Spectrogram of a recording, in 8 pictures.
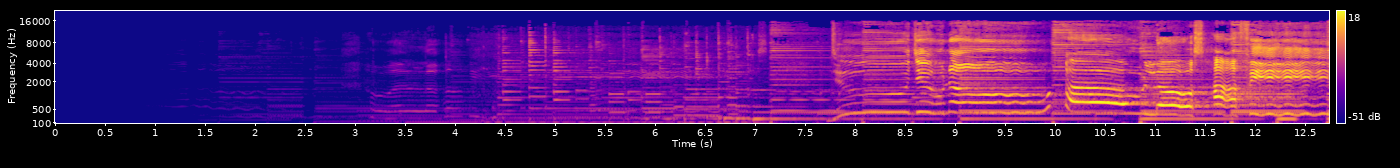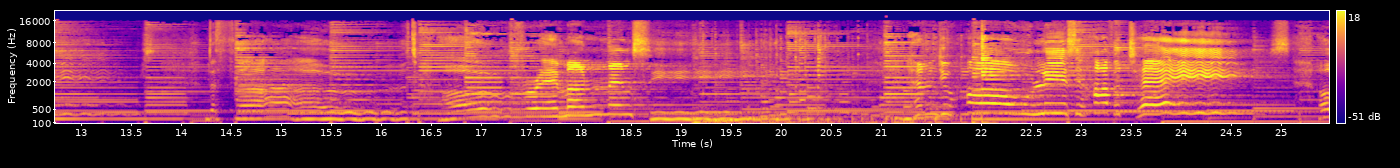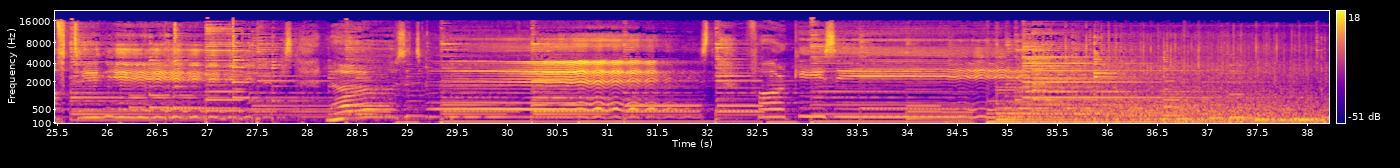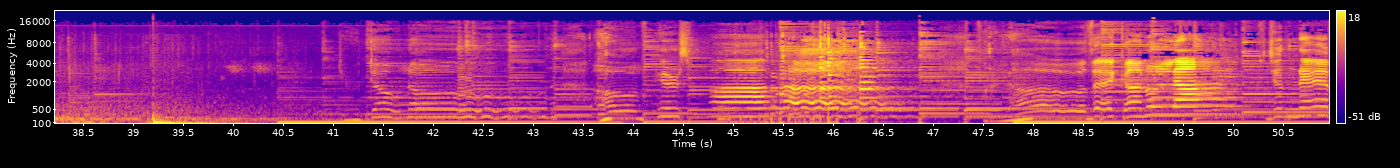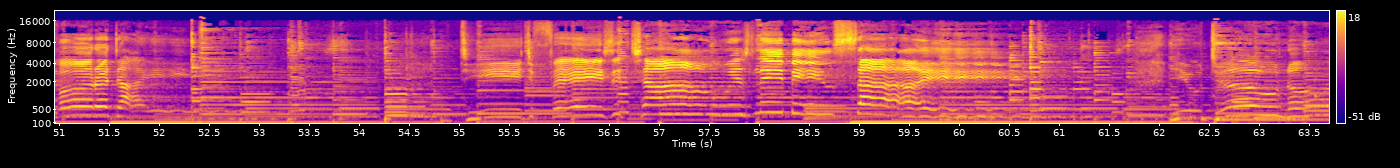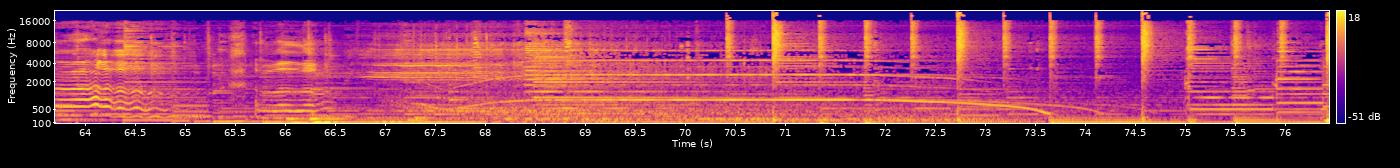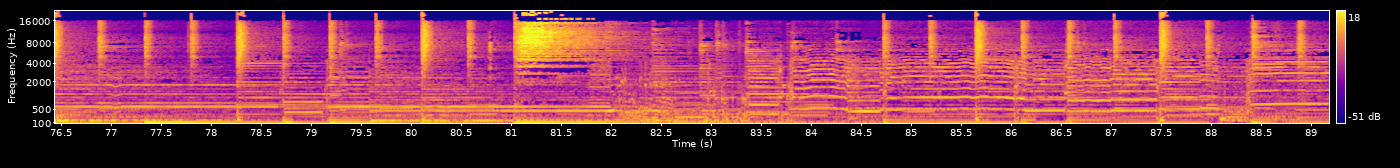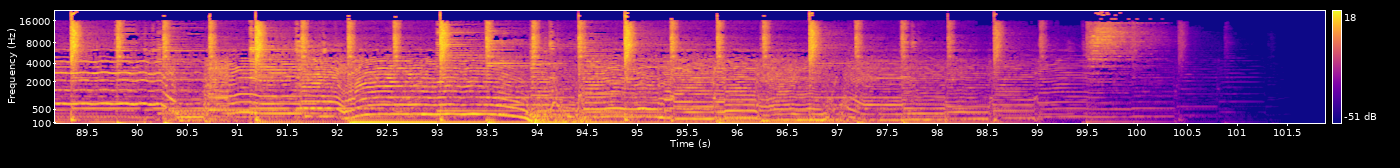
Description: Voz y Coros
Guitarras
Studio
